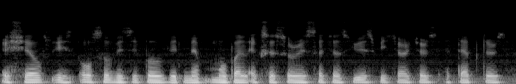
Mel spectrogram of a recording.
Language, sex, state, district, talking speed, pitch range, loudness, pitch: English, male, Nagaland, Kohima, 140 wpm, 95-100 Hz, -17 LUFS, 100 Hz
